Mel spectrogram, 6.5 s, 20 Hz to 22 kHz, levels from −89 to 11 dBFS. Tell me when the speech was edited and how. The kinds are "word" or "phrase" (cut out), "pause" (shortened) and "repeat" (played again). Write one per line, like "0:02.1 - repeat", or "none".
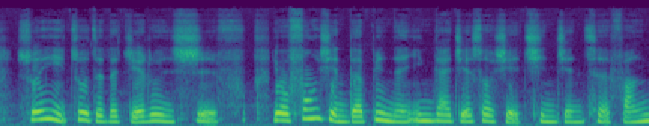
0:02.7 - pause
